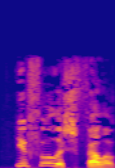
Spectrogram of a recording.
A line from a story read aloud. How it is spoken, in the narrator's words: cried I, kicking with all my might to free myself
